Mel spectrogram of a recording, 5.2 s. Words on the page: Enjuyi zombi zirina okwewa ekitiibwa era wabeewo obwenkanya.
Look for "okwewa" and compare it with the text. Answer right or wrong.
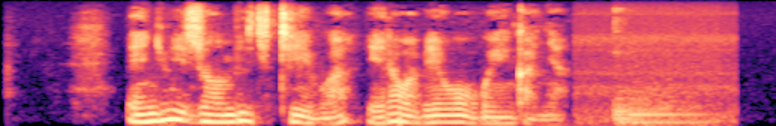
wrong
